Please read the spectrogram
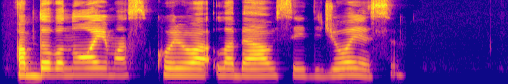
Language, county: Lithuanian, Vilnius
